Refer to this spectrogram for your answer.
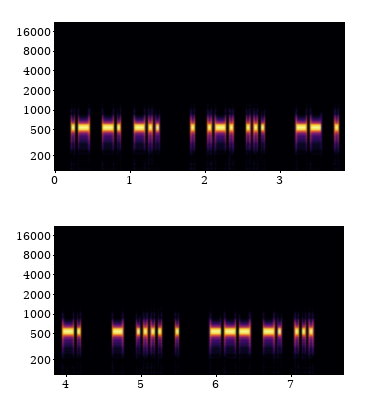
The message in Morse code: AND ERS MEN THE ONS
